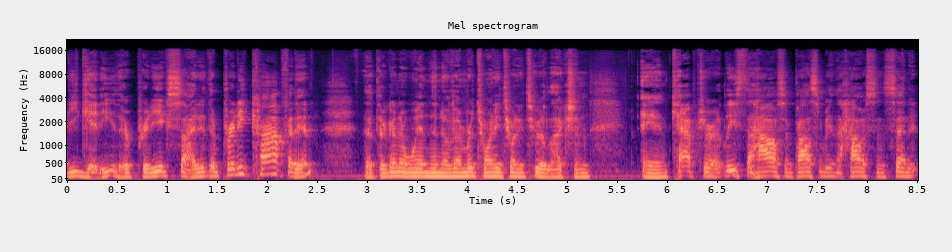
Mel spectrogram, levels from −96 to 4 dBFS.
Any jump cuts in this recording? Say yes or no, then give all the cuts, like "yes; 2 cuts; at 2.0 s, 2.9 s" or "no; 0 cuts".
no; 0 cuts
